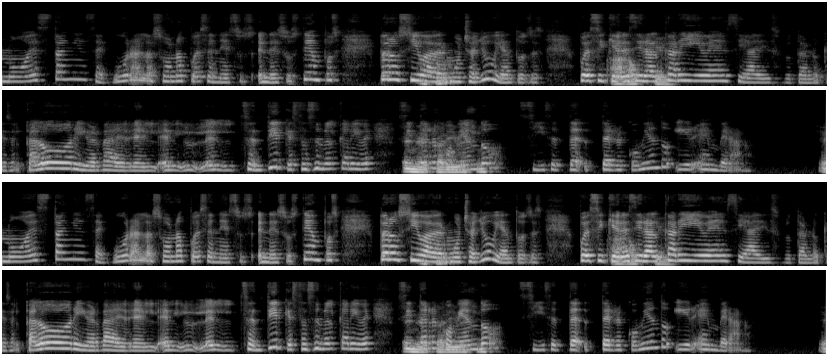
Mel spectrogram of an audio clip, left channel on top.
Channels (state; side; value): normal; both; correlation 0.64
